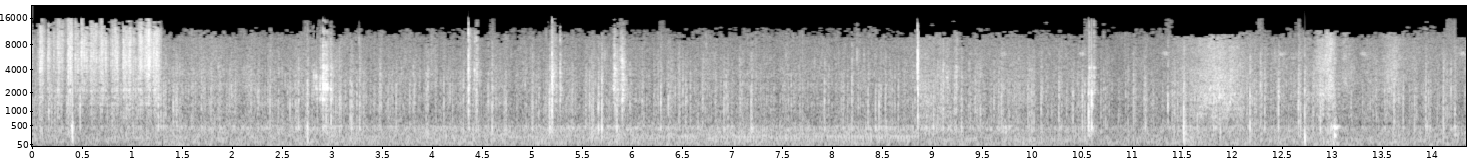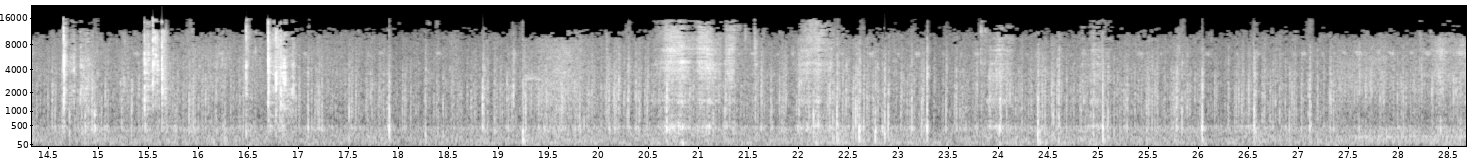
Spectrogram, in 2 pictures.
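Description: Heavy rain pattering steadily on the tent, with scattered sharp clicks and scrapes of a metal utensil against a camping pan. A crisp crinkle of a seasoning sachet being shaken in the first second.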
